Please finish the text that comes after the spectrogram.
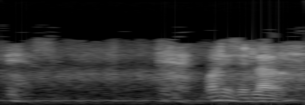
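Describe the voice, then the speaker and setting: An actor playing an anguished, overwrought surgeon in an old radio suspense drama. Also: male voice, normal speed, close to an everyday voice. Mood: weary, subdued. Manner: faltering, overwrought, intense. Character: anguished married male surgeon cracking under strain. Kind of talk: 1960s radio suspense acting. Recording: noisy, muffled old radio recording.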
